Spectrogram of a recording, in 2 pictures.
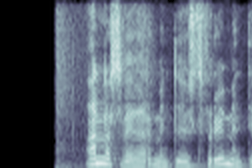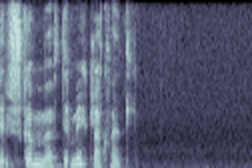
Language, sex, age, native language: Icelandic, female, 40-49, Icelandic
